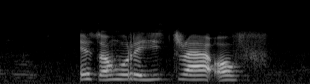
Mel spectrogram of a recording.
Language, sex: Southern Sotho, male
